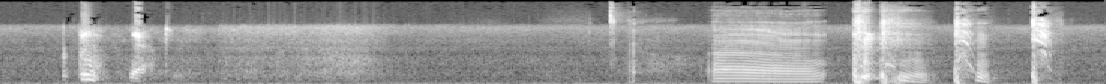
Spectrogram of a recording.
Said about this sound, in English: You sound terrible, man. I hope you feel better. No, you know what? I feel basically fine. It's the stupid coughing. Like, I wake up, and for the first couple hours that I'm awake, my throat hurts,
